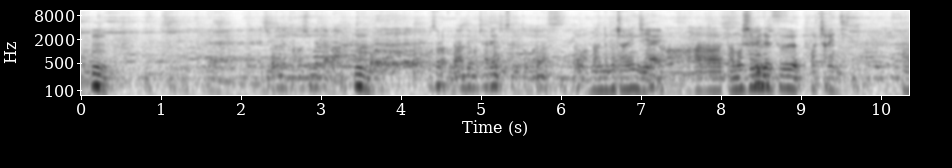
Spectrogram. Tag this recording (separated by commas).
Speech, Music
